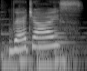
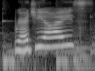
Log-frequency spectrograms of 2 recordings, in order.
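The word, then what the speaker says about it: Regice: Muna I've actually seen a lot of people pronounce this as Mona but it's definitely Mauna reg ice Reggie ice oh this one is so confusing you'd assume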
